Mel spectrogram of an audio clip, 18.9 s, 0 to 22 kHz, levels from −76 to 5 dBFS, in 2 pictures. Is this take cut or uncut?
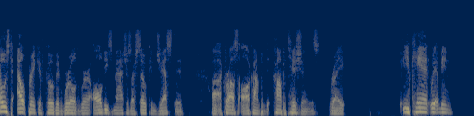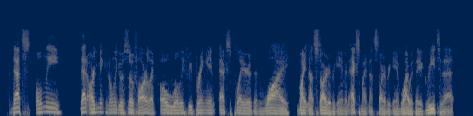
cut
